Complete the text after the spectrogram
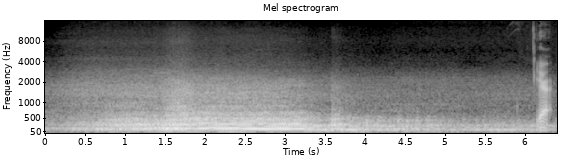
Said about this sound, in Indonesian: sorry agak berisik karena di pinggir jalan ya entah apa motivasi orang-orang yang punya motor dengan knalpot bisik ya.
